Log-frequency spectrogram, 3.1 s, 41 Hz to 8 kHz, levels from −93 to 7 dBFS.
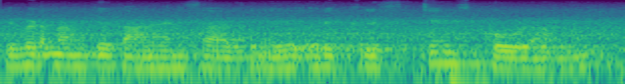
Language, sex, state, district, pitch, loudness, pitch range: Malayalam, male, Kerala, Kollam, 120 Hz, -14 LUFS, 110-130 Hz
